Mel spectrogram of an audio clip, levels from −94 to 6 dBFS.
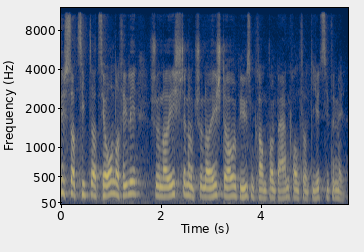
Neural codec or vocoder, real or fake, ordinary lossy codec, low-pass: codec, 24 kHz, 1 kbps, SNAC; fake; none; 10.8 kHz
